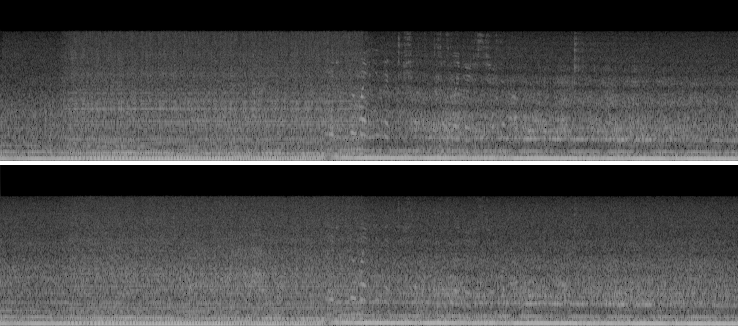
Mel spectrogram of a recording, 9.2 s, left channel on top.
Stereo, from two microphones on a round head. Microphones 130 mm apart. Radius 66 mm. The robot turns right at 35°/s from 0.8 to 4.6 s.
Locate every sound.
0.0 s an aircraft: 60° right (ahead or behind); by 9.2 s 65° left (ahead or behind)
